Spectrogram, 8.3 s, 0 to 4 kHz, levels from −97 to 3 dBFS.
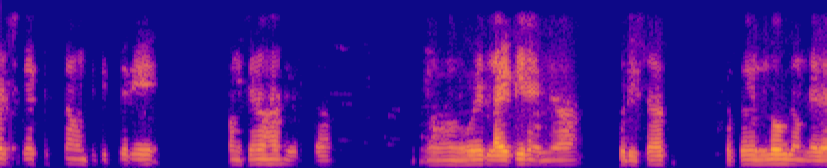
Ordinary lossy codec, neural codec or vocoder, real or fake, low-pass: none; vocoder, 44.1 kHz, 128 mel bands every 512 samples, BigVGAN v2; fake; 3.6 kHz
